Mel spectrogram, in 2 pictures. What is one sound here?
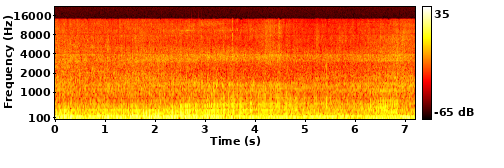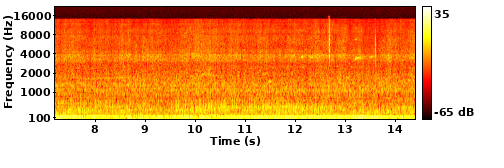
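A scooter engine hums steadily up close.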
